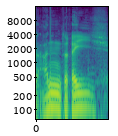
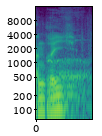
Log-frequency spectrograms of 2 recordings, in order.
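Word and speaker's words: Andrzej: Ja, von Andrei, oder so wird er ausgesprochen, glaube ich, Andrei Sapkowski erdacht wurde, ne, dieses Universum.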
